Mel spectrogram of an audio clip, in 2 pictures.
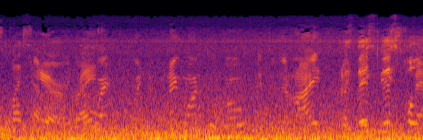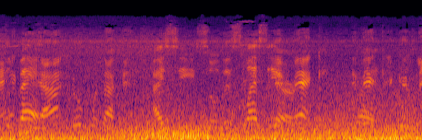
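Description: Steady, heavy wind noise from the airflow of a tandem paraglider in flight buffeting an action camera's microphone, with faint pitched calls or voices over it.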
